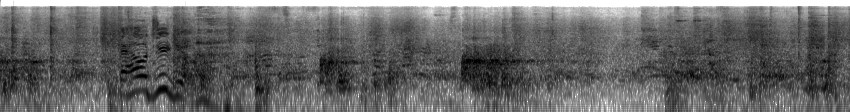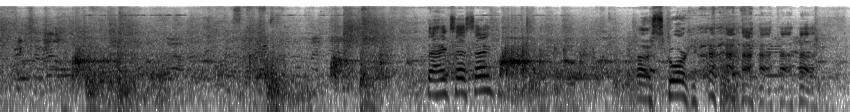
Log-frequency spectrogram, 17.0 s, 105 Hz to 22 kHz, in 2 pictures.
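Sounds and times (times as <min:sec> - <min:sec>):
bowling alley background noise: 0:00.0 - 0:17.0.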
